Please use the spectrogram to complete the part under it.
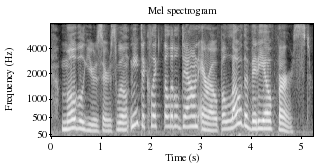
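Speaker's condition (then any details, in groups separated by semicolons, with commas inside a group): No condition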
